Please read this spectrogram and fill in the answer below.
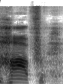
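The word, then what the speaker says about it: half: इसको पढ़ते हैं हाफ जब एल के बाद एफ आ जाए यानी कि ए तो होगा लेकिन एल के बाद एफ आ जाए तो यहां एल भी आपका साइलेंट रहेगा एल के बाद के आए तो आपका एल साइलेंट रहेगा एल के बाद एम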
